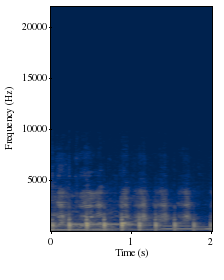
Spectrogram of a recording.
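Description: Quick run of wooden knocks, about six or seven a second: the dalang's cempala mallet rapping on the wooden puppet chest (kotak) to accompany the puppet's movement. Faint sustained gamelan tones hang underneath.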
